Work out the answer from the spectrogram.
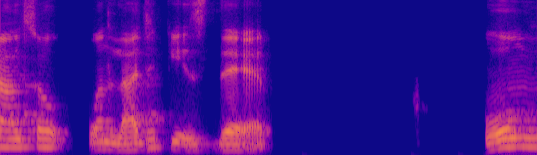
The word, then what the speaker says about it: Om: Om means Akara, A, U and Ma. There are three letters are there. A, it is the first letter. U is the second letter. Ma is the third letter. In pronunciation also, A is created in throat. That means it is the Utpatti Sthanam. It is Akara begins from throat.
